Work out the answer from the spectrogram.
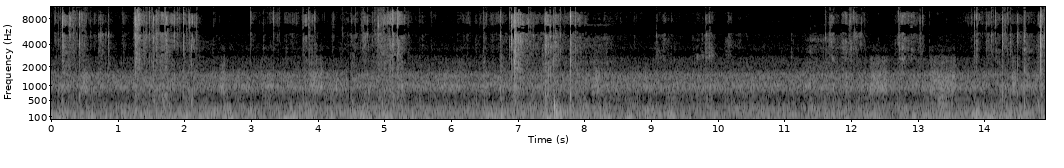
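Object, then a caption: Soap bar. A solid orange and white striped soap bar is held in the hand while a blade scores and cuts diagonal lines into its surface. Soft, crisp scraping and crunching sounds repeat throughout, with sharp bright clicks and snaps standing out at several moments. The scratchy texture sits mostly in the high range over a low, steady background.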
